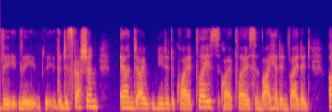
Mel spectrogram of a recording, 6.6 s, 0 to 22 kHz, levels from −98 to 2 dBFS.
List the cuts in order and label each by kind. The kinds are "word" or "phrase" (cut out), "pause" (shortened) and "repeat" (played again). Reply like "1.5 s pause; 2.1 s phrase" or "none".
4.4 s phrase; 5.2 s word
